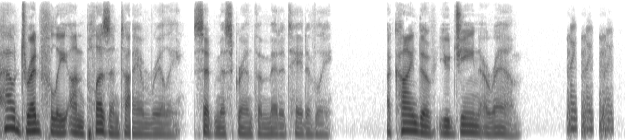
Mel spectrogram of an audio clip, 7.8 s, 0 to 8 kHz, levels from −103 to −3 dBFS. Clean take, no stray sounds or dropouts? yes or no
no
